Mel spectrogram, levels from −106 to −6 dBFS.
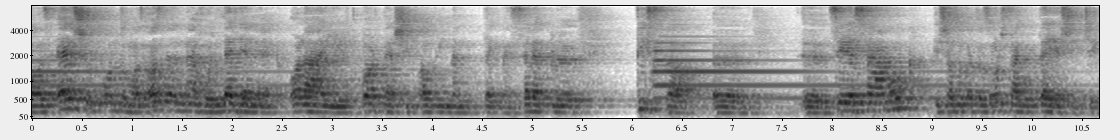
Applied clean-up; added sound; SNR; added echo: none; Percussion; 14 dB; reverberation time 0.9 s.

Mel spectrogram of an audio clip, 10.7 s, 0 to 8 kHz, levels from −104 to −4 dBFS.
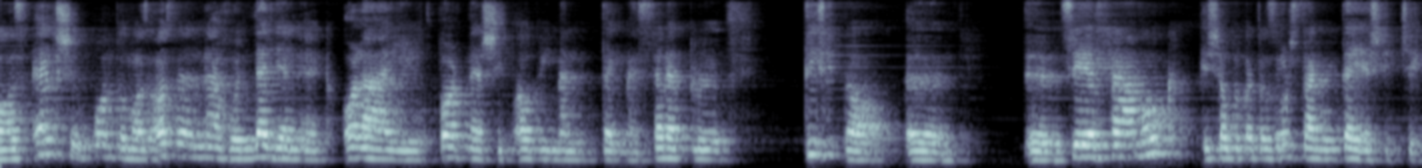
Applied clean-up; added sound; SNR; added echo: neural mask model DeepFilterNet 3.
